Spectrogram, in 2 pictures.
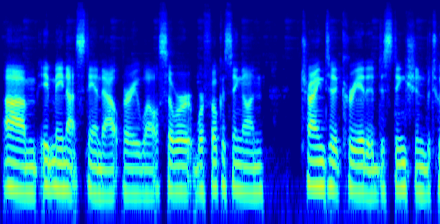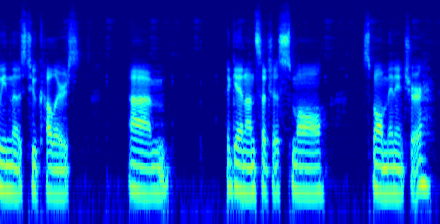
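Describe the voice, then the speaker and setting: Young male streamer, hoarse and losing his voice, upbeat, explains painting steps while chatting to viewers. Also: on the low side, little pitch movement, measured pace, pushed and bright. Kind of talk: live-stream painting tutorial.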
